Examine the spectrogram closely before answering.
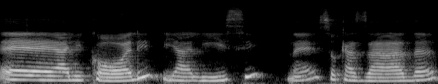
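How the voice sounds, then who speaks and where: Here a woman speaks at medium pitch in a dark, mellow tone. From Rio de Janeiro, Brazil (Tijuca). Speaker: salon owner, businesswoman. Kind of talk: casual podcast interview.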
